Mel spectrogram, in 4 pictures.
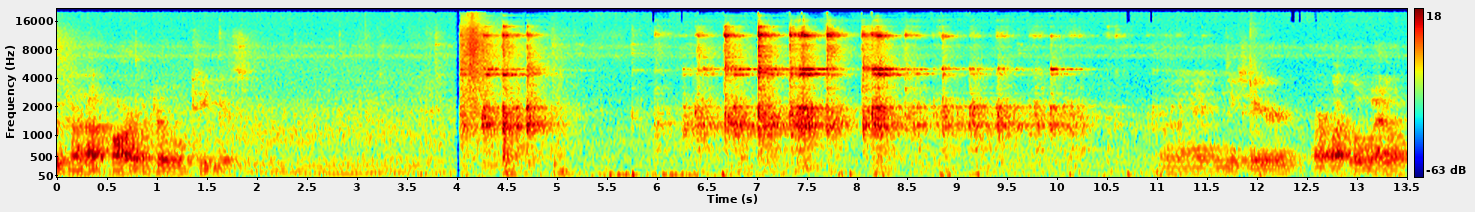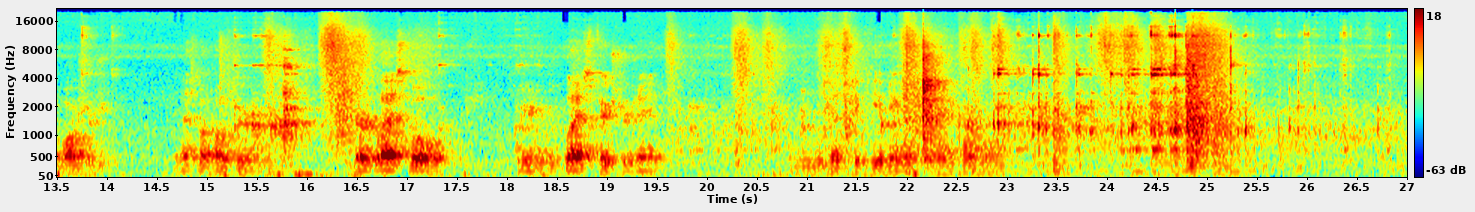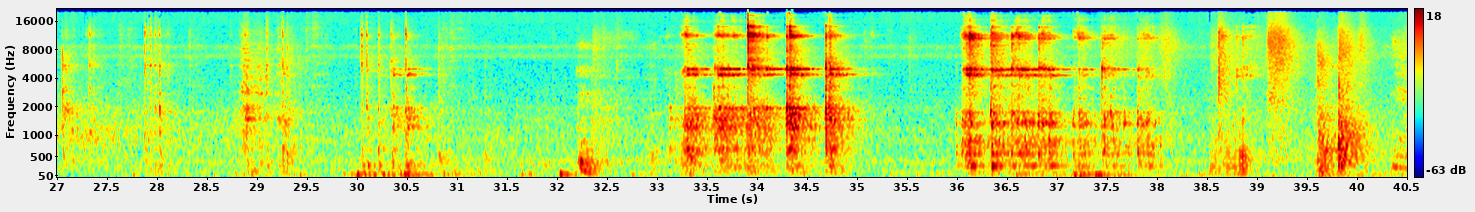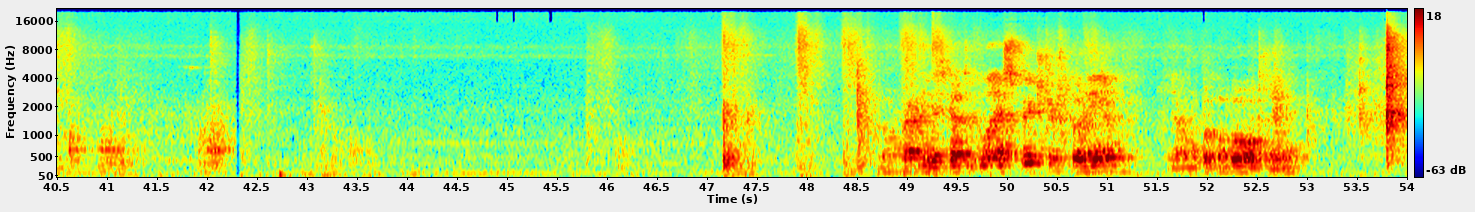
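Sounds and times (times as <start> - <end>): metal parts clinking together: 5.8 - 11.2, 19.6 - 31.0, 32.6 - 35.3, 36.0 - 39.2
metal screws ticking: 21.7 - 30.9, 33.0 - 35.2, 36.0 - 38.3.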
